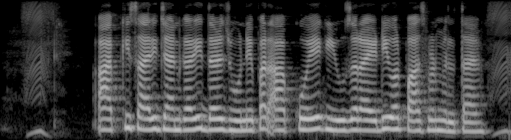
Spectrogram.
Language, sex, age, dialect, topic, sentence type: Hindi, female, 18-24, Kanauji Braj Bhasha, banking, statement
